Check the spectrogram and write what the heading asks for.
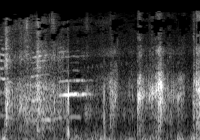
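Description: Children's footsteps running on gravel, a quick run of crunching steps about four or five a second. A brief high-pitched child's call about half a second in.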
